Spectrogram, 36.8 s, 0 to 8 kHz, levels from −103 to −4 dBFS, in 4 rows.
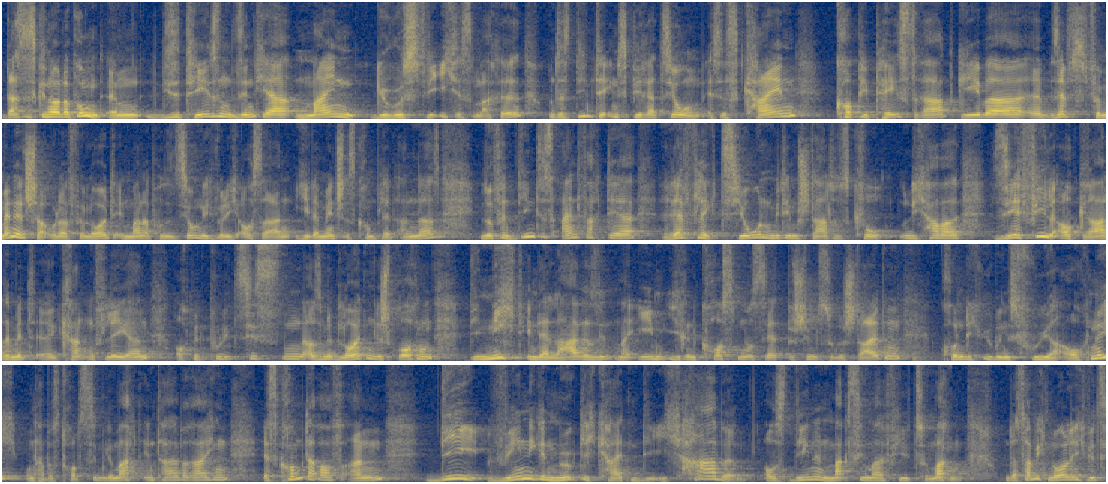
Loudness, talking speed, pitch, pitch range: -25 LUFS, 190 wpm, 155 Hz, 140-170 Hz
